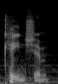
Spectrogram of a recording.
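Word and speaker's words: Keynsham: What's it it's is it Kensham just outside of Bristol? It's Kensham.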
